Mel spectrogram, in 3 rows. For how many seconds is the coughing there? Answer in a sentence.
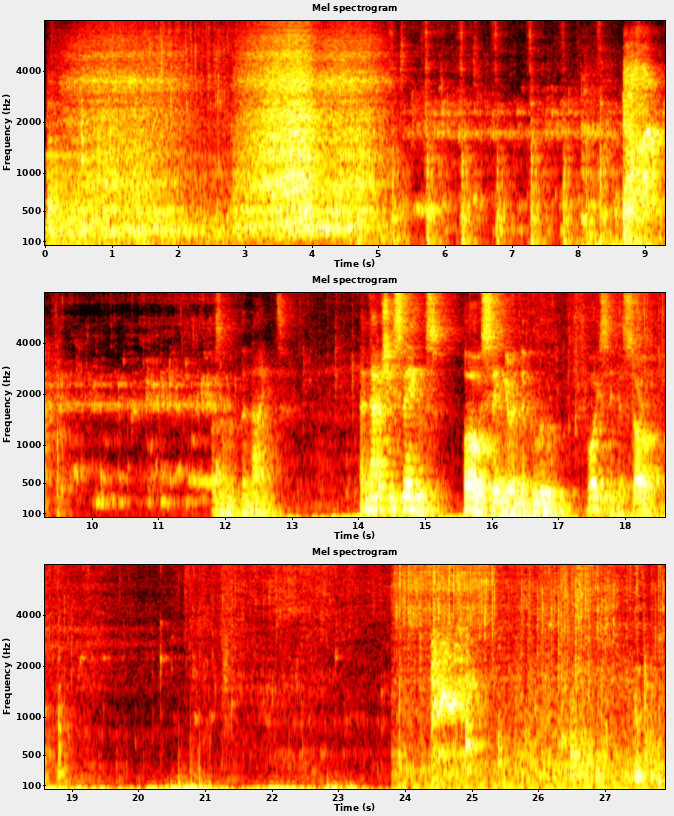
The coughing can be heard for 2 seconds in total.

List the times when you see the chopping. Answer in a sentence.
You can hear the chopping from 4.6 to 9.6 s.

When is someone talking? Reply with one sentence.
You can hear the talking from 11.8 to 12.9 s and from 14.0 to 18.4 s.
